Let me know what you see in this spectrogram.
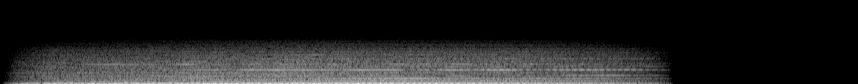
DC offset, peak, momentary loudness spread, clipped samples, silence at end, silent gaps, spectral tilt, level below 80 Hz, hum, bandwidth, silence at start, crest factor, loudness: under 0.1%; -4 dBFS; 11 LU; under 0.1%; 2 s; none; -9 dB/octave; -24 dBFS; none; 2.6 kHz; 0.1 s; 14 dB; -27 LUFS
